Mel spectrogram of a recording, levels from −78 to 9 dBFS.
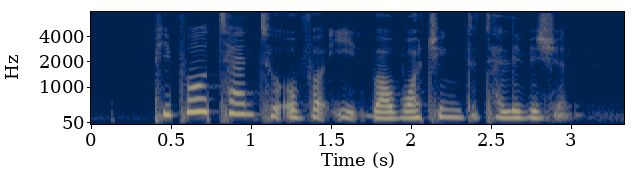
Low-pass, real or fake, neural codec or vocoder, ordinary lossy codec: none; real; none; none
